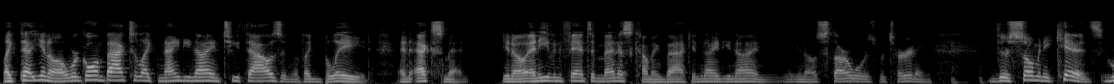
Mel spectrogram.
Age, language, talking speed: 20-39, English, 195 wpm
